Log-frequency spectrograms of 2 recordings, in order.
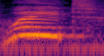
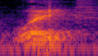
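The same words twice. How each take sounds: First: It is said in a higher-pitched voice. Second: It is said in a deeper, lower voice. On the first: "she says it in her tone" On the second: "tried to mimic, like, a deeper man's voice"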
